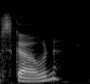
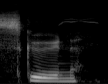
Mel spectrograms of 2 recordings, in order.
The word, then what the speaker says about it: Scone: The American pronunciation is just straight up Stone of Scone. – Well, that, yeah, but American pronunciations are usually wrong. – Yeah. And then the British pronunciation is more Stone of Scone, according to Wikipedia. – Okay, good. Good. – Oh, but Scottish Gaelic, it's Scone. – Okay, well, yeah. Then that's what we'll go with.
